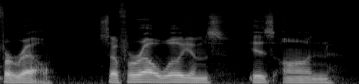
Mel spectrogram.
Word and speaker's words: Pharrell: I think it's pronounced Pharrell.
